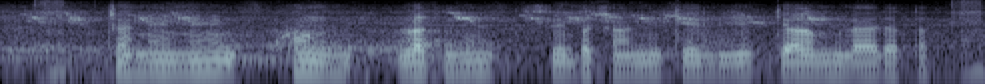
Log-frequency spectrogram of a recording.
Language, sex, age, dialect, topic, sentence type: Hindi, male, 18-24, Awadhi Bundeli, agriculture, question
